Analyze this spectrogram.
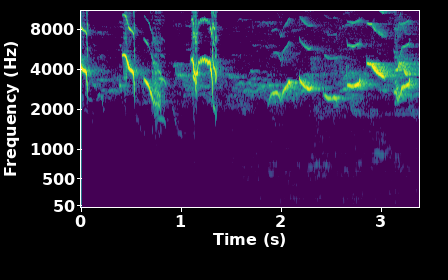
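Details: Oriental magpie-robin in a cage, singing to stimulate sluggish caged birds: a few sharp whistled notes, then quieter, drawn-out, wavering whistles.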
